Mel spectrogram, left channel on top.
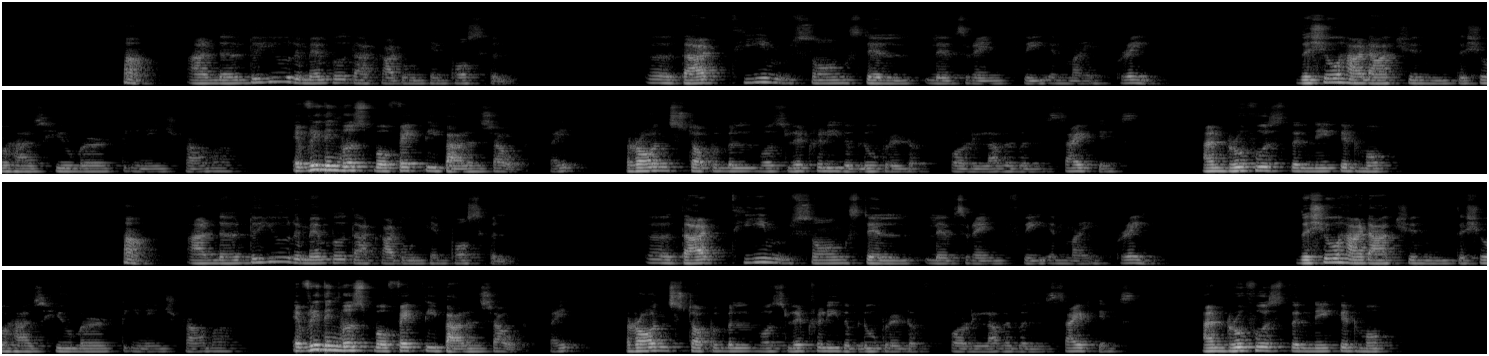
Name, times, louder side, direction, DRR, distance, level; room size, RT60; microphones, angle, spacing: voice 1, 1.8-5.1 6.4-11.5 12.9-17.1 17.7-20.0 20.3-20.5 21.1-24.0 24.3-26.2 26.9-28.6, right 1 dB, 35° right, 2 dB, 1.7 m, -34 dB
6.8 x 4.8 x 6.9 m, 0.42 s
head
